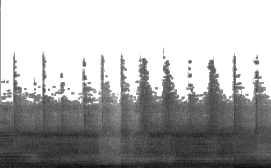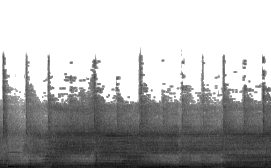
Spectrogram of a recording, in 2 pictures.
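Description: Live Spanish-language praise song: a woman singing at a microphone over band accompaniment, with sustained bass notes and a steady beat, heard through the church sound system.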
